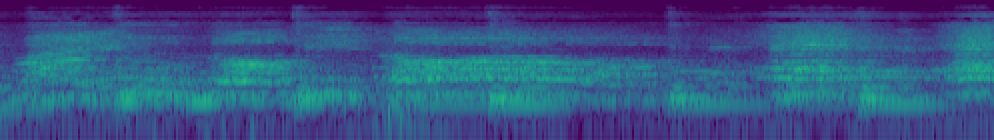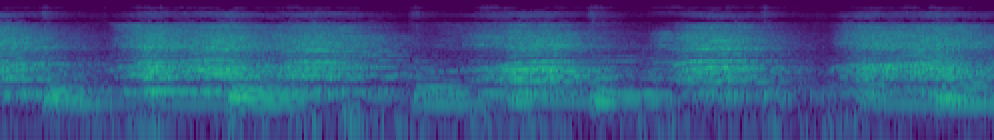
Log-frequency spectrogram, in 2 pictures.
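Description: A woman singing a simple children's song while strumming a ukulele, with a group of young children singing along.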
